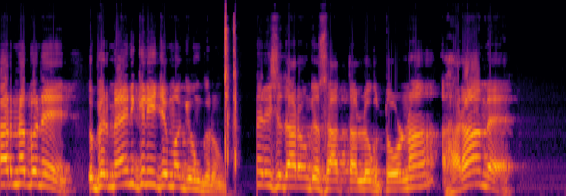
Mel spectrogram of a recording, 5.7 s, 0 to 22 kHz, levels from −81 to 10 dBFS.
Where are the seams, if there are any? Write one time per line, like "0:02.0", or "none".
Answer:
0:02.6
